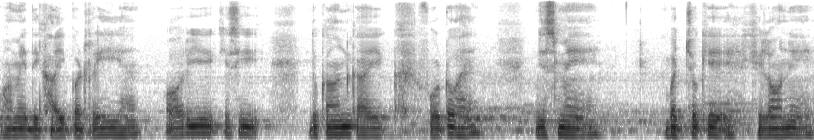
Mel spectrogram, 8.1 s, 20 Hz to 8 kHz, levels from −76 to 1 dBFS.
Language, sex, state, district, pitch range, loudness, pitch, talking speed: Hindi, male, Himachal Pradesh, Shimla, 100-115 Hz, -18 LUFS, 105 Hz, 125 wpm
